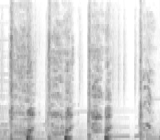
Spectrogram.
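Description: A person coughing close to a microphone, four loud harsh coughs in a rough steady rhythm, with a short rasp at the end and no words.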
